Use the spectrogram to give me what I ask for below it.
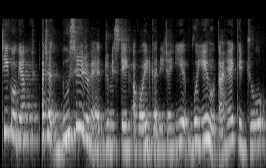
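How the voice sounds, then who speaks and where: A woman's voice: medium pitch, moderate pace, dark tone. A young woman lecturing on essay writing for an exam-prep course. She explains step by step and often asks a question and then answers it herself. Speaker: teacher.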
